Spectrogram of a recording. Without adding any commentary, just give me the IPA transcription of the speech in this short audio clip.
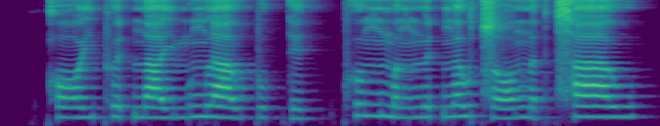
kʰ ɔː˨˧ j pʰ ɵ˧ t̚ n̪ aː˧ j m ʊ˥ ŋ l aː˧ w p ʊ˧ k̚ h ɪ˨˥ k̚ | pʰ ʊ˥ ŋ m ɐ˨˧ ŋ n̪ ɵ˧ t̚ ŋ ɐ˥ w t͡s ɔː˨˥ n̪ ɐ˨ k̚ t͡sʰ aː˥ w

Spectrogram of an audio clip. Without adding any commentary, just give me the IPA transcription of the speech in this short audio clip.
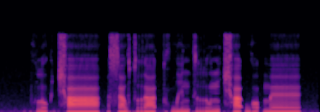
pʰ l o˦˥ k̚ t͡ɕʰ aː˧ | s a˨˩ w t r aː˨˩ t̚ kʰ w i˧ n t r u˦˥ n t͡ɕʰ a˦˥ ʔ w ɔ˨˩ ʔ m ɛː˧

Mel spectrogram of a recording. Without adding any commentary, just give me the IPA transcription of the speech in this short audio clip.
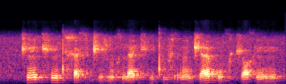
t͡ʃ ẽ t͡ʃʰ ĩ t x æ x d͡ʒ i ɮ ũ x n æ t͡ʃʰ i tʰ i v r æ̃ d͡ʒ æ p ũ x t͡ʃ ɒ x ẽ

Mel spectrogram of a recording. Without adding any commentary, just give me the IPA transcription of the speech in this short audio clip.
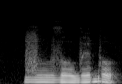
v uː ð o w ø b o

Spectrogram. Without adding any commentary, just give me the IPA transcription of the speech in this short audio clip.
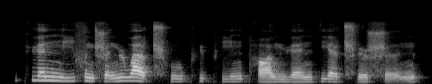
pʰ ɥ ɛ˥ n n̪ i˧˥ f ə˧ n ʂ ə˧˥ n ɻ w ä˥˩ ʈ͡ʂʰ u˧˥ pʰ y˧ pʰ i˧˥ n pʰ ɑ˧˥ ʊ̯ m ɥ ɛ˧˥ n t̪ j ɛ˥˩ ʈ͡ʂʰ ɻ̩˧˥ ʂ ə˨˩˦ n

